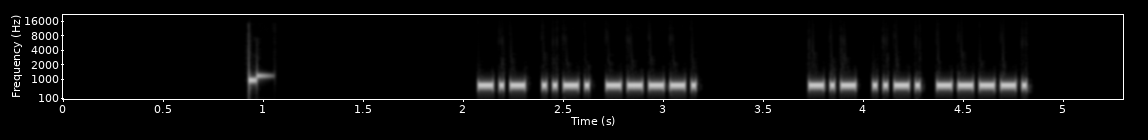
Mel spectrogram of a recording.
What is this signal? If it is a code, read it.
Morse code, heard as a keyed tone, about 46 wpm, 700 Hz. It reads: KF9 KF9
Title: USA Call Sign Prefixes - Repeated 2x - 45wpm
